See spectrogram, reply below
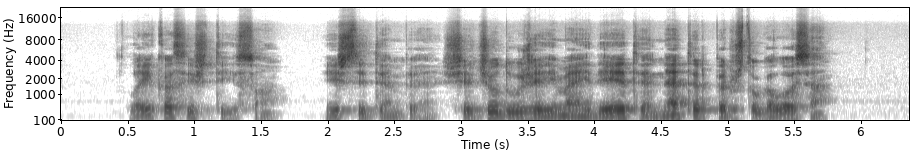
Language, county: Lithuanian, Telšiai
